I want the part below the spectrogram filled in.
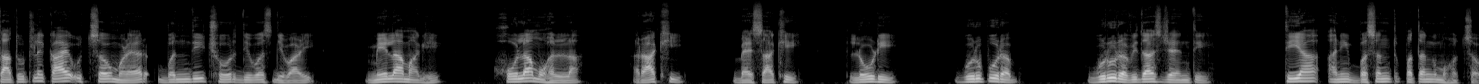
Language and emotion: Goan Konkani, neutral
